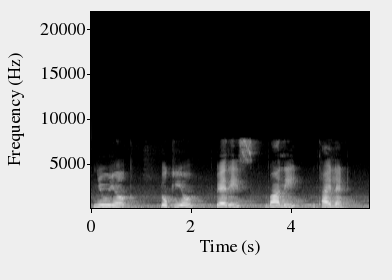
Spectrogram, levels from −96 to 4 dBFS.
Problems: constant background noise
